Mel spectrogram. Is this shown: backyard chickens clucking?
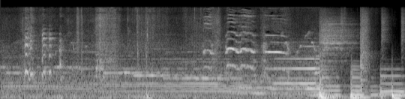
yes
